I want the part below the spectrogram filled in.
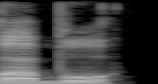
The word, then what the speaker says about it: бабу: Деда он с раннего детства называл папой, а вот бабушку отчего-то звал не мамой, а этим странным укороченным бабу с ударением на последнем слоге.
